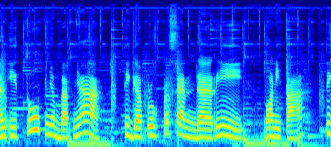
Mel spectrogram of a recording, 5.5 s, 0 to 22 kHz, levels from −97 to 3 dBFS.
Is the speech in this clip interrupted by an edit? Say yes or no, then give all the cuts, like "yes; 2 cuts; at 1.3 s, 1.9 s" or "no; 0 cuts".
no; 0 cuts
